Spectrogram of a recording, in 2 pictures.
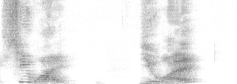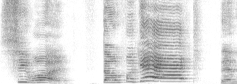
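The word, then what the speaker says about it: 시월: 10 is 10, so it should be 10월 technically. But again, it is a little bit hard to pronounce, so Korean remove pi읍 and you say 10월.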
